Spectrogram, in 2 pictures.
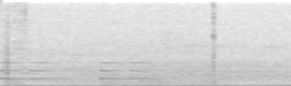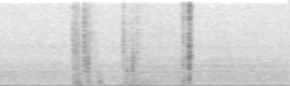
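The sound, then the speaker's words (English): Electric car windows whir down over a steady low engine rumble, a motor hum with harmonic tones in the first two seconds, followed by a few sharp clicks and clunks near the end. “I need to roll down the windows.”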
